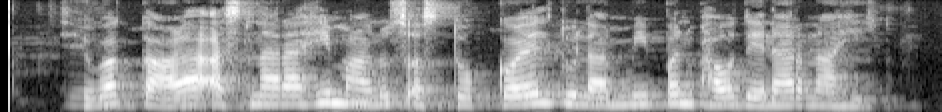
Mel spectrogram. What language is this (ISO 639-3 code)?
mar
